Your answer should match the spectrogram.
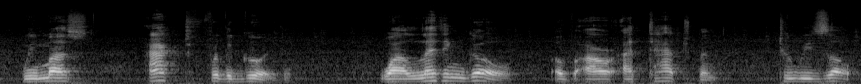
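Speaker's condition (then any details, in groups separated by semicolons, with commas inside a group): ALS; diagnosed eight years ago, at age 35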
